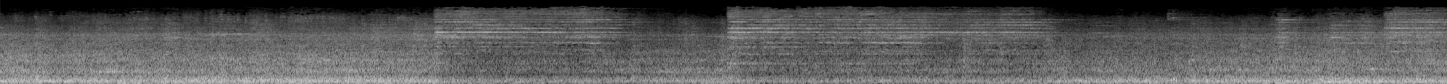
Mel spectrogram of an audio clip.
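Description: Freight train cars rolling past close by, wheels running on the rails, with a high-pitched wheel squeal that sets in about four seconds in, lasts around six seconds, and returns near the end.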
